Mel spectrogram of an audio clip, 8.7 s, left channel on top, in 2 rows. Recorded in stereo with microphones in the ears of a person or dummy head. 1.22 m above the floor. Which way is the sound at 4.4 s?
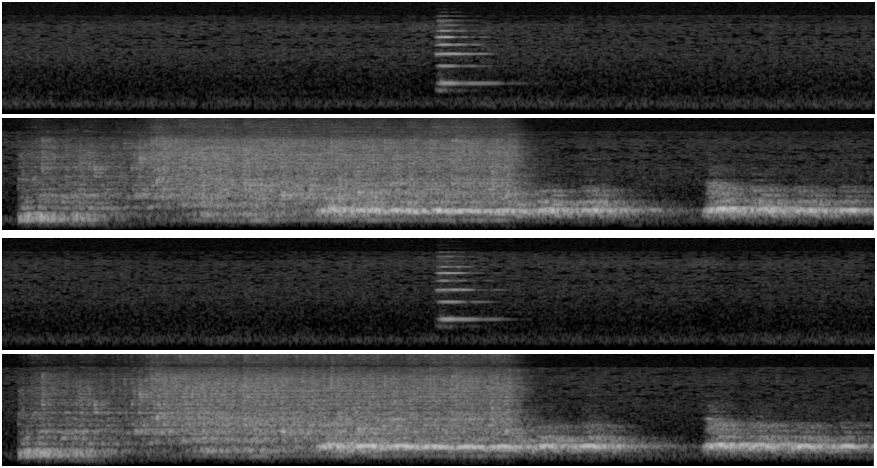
5° right (ahead or behind).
